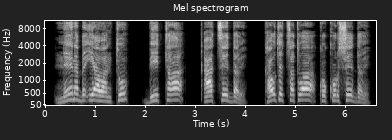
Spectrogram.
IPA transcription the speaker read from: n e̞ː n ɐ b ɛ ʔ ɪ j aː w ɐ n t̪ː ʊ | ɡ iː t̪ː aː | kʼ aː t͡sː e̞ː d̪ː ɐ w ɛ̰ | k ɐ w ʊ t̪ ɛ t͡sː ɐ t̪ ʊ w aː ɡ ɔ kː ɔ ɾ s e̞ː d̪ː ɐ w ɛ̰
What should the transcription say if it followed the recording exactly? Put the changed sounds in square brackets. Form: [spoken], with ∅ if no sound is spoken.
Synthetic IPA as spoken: n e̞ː n ɐ b ɛ ʔ ɪ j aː w ɐ n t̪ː ʊ | [b] iː t̪ː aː | kʼ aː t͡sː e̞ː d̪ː ɐ w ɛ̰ | k ɐ w ʊ t̪ ɛ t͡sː ɐ t̪ ʊ w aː [k] ɔ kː ɔ ɾ s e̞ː d̪ː ɐ w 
